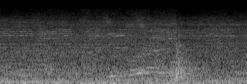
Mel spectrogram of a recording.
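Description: Indoor exhibition-hall ambience: a steady low rumble with faint, distant voices.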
